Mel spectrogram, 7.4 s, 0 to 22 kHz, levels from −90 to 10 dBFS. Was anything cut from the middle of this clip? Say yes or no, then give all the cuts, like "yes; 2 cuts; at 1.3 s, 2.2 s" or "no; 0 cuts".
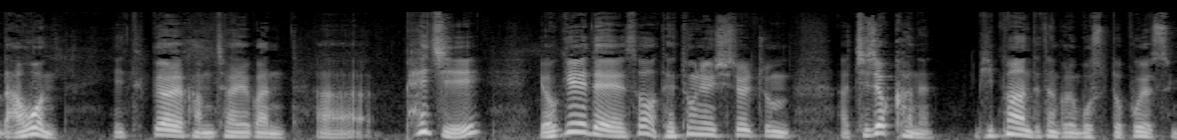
yes; 1 cut; at 1.9 s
